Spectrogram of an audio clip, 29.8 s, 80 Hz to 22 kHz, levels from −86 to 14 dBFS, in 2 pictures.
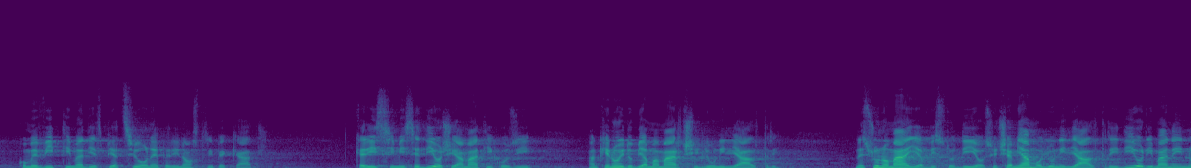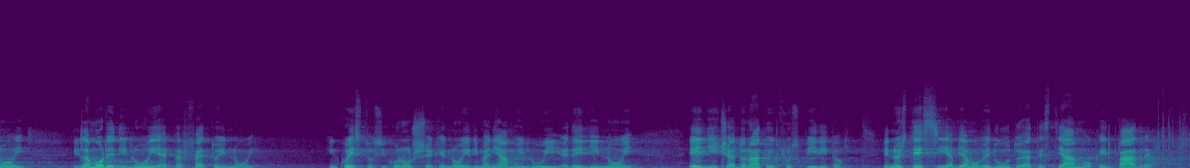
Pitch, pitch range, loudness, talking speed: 140 Hz, 130-170 Hz, -30 LUFS, 155 wpm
